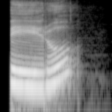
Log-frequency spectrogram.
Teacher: No espanhol a gente tem mais curtinho, só um toquinho na língua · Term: ere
